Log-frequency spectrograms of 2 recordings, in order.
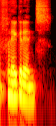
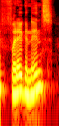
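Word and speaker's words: fragrance: बहुत बार बच्चे बोलते हैं फ्रेगनेंस और वो लिख भी ऐसे आते हैं, तो आपको ध्यान रखना है कि वो फ्रेगनेंस नहीं फ्रेगरेंस है।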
